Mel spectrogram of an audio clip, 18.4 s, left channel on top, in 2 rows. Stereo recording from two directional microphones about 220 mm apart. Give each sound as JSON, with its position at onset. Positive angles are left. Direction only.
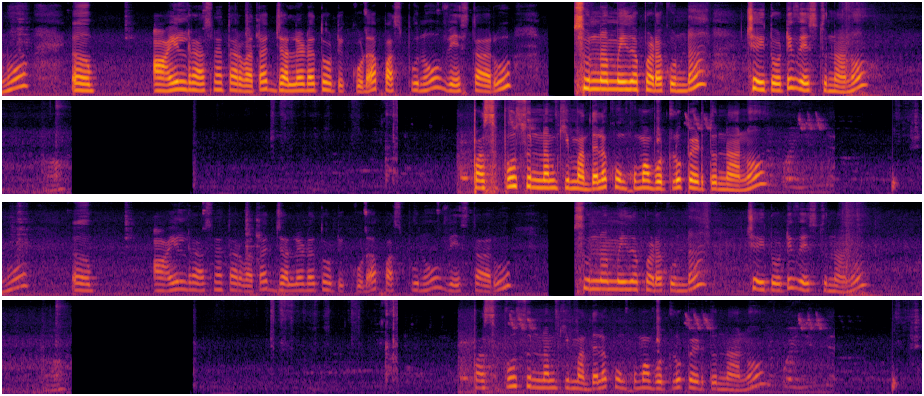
{"t": 0.7, "sound": "a woman's voice", "side_deg": 35}
{"t": 13.9, "sound": "a woman's voice", "side_deg": 35}
{"t": 18.1, "sound": "a sound", "side_deg": 0}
